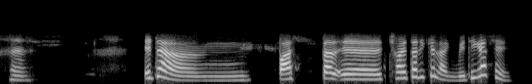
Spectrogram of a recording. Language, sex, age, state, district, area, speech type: Bengali, female, 18-30, West Bengal, Jalpaiguri, rural, conversation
